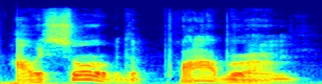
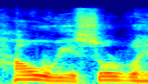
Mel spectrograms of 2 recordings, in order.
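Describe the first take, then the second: First: "how" weakened to "ha" and linked to "we", lower; reduced form. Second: "How we solve" with the whole diphthong in "How", higher; careful, higher "How we solve"; full form. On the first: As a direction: shorten "how" to "ha" in "how we solve". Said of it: "how라고 정확하게 안 하셔도 돼요". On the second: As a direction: pronounce "How" completely, both vowels. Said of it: "해도 되지만". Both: Shown as a demonstration.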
